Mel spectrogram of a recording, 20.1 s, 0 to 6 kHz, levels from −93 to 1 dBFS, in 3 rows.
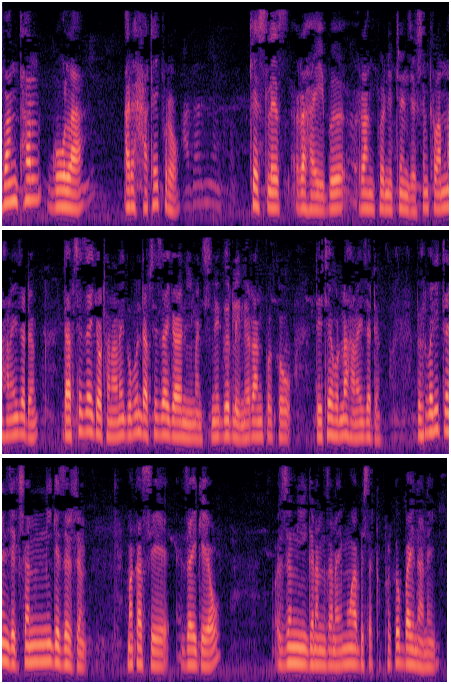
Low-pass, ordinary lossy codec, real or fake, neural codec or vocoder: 5.4 kHz; MP3, 24 kbps; real; none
